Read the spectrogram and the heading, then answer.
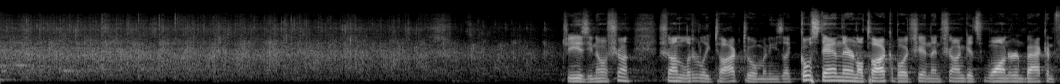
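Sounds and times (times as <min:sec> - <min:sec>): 
audience applause: 0:00.0 - 0:05.8
speech: 0:05.6 - 0:10.6.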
